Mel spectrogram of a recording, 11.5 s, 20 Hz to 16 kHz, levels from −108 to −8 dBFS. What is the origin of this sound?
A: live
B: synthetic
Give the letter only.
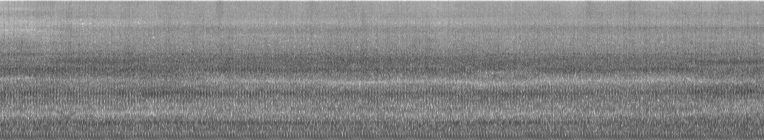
A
